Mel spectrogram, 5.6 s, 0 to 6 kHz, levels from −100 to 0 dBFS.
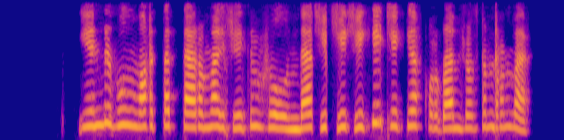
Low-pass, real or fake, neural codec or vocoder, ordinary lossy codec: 5.4 kHz; fake; codec, 16 kHz, 1 kbps, FreqCodec, larger model; none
